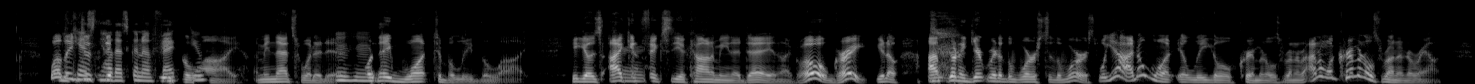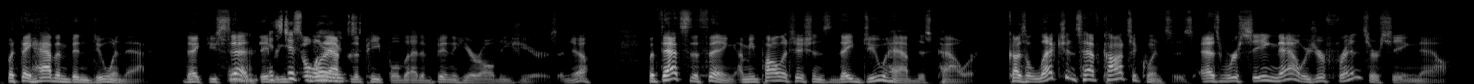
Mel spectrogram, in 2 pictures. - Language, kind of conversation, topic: English, unstructured, What concerns you about the power politicians have?
- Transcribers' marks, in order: scoff; sniff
